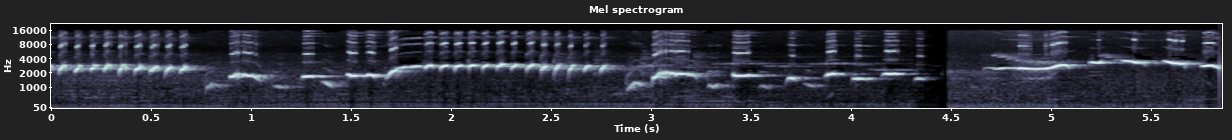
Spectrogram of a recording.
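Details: Lure-provoked white-rumped shama singing loudly: long sustained whistles, a run of rapid repeated notes, then varied falling whistled phrases and sharp ticking sounds, ending in a high rising whistle.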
